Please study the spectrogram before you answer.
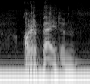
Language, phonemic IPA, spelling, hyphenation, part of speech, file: Dutch, /ˈɑrbɛi̯də(n)/, arbeiden, ar‧bei‧den, verb, Nl-arbeiden.ogg
- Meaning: to work, to do manual labour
